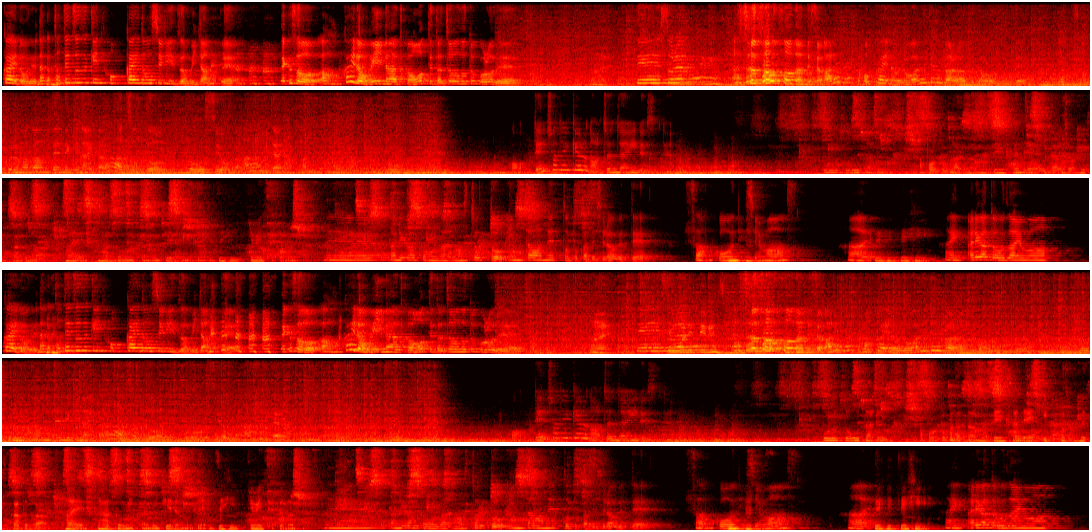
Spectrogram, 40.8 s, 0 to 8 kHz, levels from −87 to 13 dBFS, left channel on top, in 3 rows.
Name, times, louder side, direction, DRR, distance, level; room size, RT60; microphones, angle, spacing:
voice 1, 0.0-3.0 3.5-6.5 7.9-12.8 13.2-18.6 19.7-22.0 25.0-25.6 26.2-27.2 27.5-27.6 31.1-35.2 35.8-37.0 37.8-38.1 39.0-40.2, left 3 dB, 60° left, 4 dB, 0.7 m, -34 dB
voice 2, 2.6-3.4 7.3-7.6 8.3-9.3 9.9-10.0 13.7-14.3 23.8-24.7 25.3-30.9 31.3-31.7 36.3-36.6 38.1-38.8, right 4 dB, 65° right, 7 dB, 0.3 m, -39 dB
sound 1, 6.1-19.0, equal, 10° right, 1.5 m, -40 dB
Thunder, 11.5-29.2, equal, 85° left, 1.1 m, -41 dB
Whispering, 23.0-34.9, equal, 20° left, 1.8 m, -44 dB
6.0 x 4.6 x 4.5 m, 0.93 s
head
